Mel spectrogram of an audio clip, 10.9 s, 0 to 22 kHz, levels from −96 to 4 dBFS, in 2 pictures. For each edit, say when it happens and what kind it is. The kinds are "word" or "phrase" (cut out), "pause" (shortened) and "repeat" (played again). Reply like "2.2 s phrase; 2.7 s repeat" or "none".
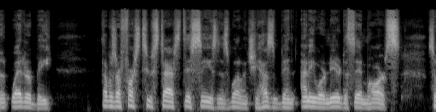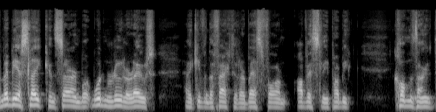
none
